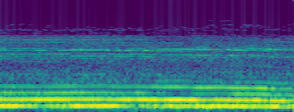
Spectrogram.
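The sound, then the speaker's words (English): A group of people hums together on one steady, sustained low note, loud and unbroken throughout, with no talking. “Slowly go back to the humming.”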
